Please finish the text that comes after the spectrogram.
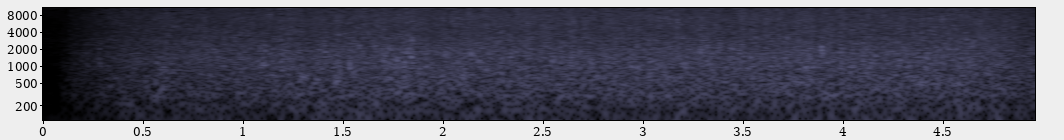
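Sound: flowing river water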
